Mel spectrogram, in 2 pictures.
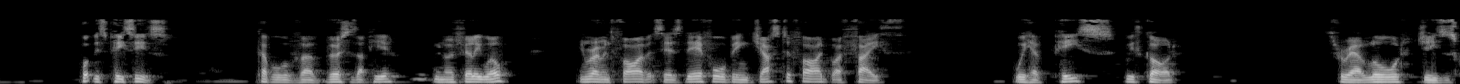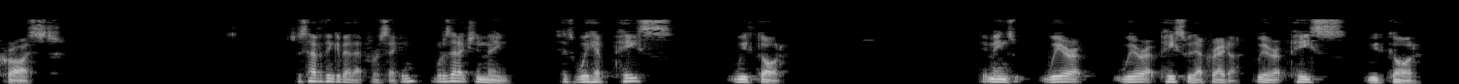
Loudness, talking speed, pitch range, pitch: -22 LUFS, 145 wpm, 105-130 Hz, 120 Hz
